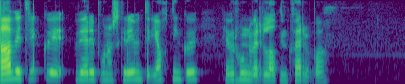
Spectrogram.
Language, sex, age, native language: Icelandic, female, 20-29, Icelandic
